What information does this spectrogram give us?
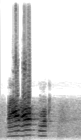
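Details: A speaking parrot utters two quick, speech-like syllables with a strong ringing, harmonic tone, followed by a shorter third sound and quiet room background.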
